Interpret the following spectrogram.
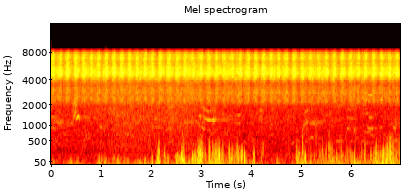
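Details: Shrill, unbroken cicada drone by the beach at Palombaggia, Corsica, finely pulsed and high-pitched, overlaid by repeated low gusty thuds and rumbling noise.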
